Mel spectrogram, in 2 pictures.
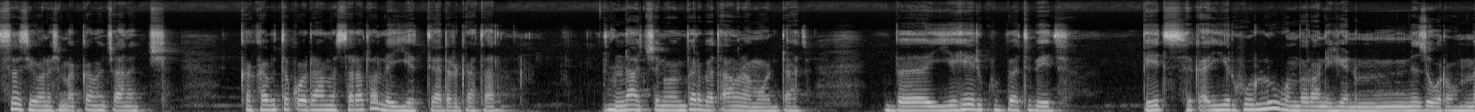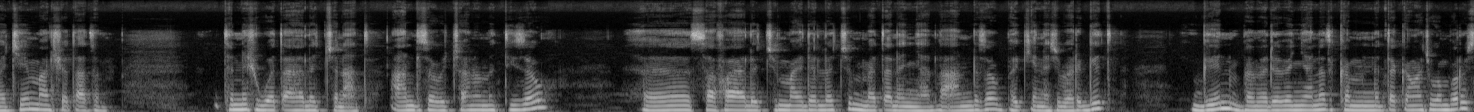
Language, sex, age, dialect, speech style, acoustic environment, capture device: Amharic, male, 25-34, Ethiopia - Addis Ababa, happy, silence, mobile / Linux / Chrome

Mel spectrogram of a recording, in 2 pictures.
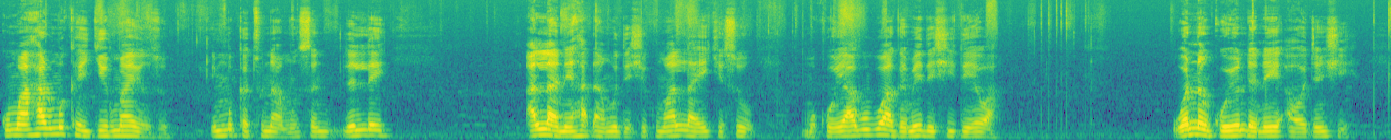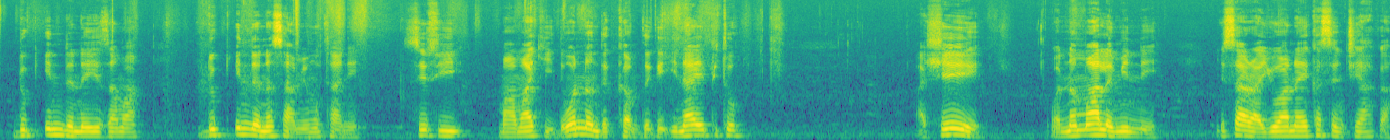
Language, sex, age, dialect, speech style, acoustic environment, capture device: Hausa, male, 35-44, Nigeria - Nigerian Standard, focused; excited, silence, mobile / Linux / Chrome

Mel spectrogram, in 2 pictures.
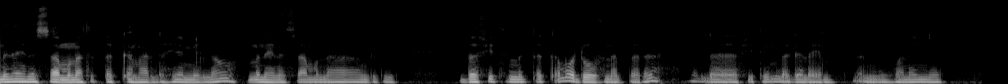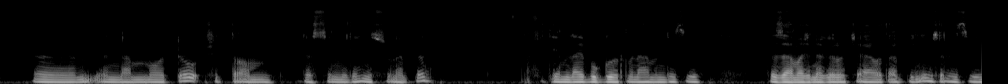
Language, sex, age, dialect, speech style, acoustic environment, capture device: Amharic, male, 35-44, Ethiopia - Addis Ababa, focused, silence, mobile / Linux / Chrome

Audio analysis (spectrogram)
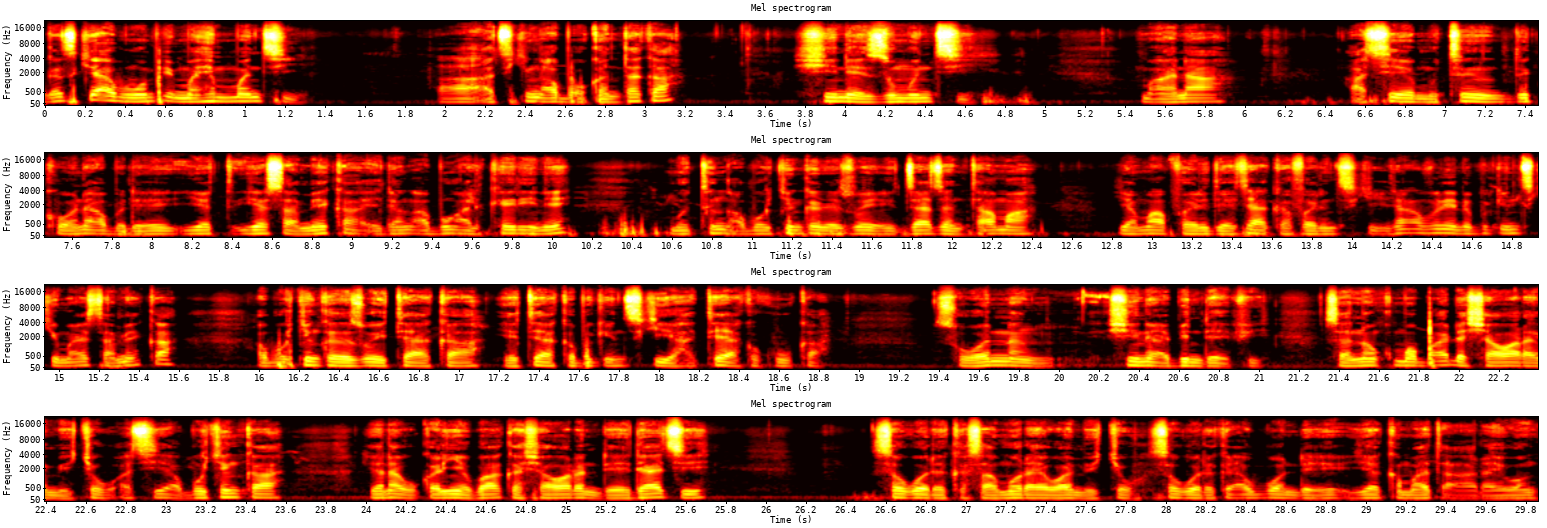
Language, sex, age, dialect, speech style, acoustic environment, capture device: Hausa, male, 35-44, Nigeria - Kano, happy; excited; focused, silence, mobile / Linux / Chrome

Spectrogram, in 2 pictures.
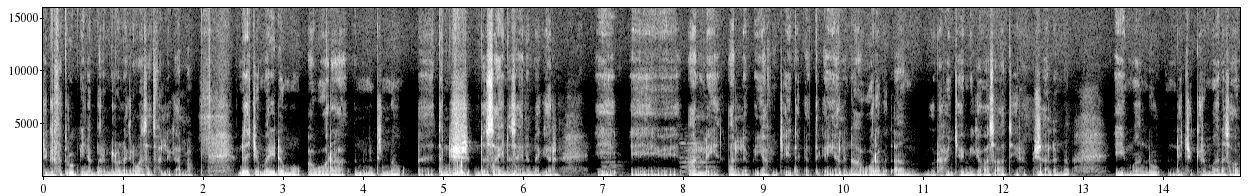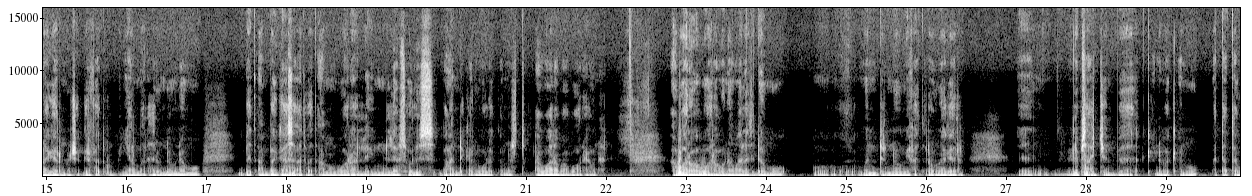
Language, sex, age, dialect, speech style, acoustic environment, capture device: Amharic, male, 18-24, Ethiopia - Addis Ababa, focused, silence, mobile / Linux / Chrome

